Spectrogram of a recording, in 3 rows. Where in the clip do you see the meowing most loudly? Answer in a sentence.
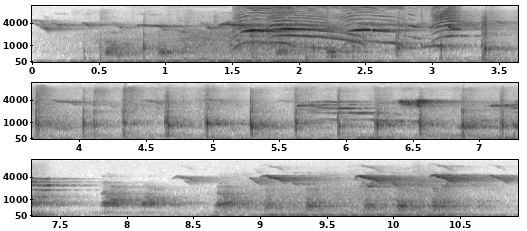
The volume of the meowing peaks at 2 seconds.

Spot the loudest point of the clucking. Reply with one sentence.
The loudest moment of the clucking is at 10 seconds.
